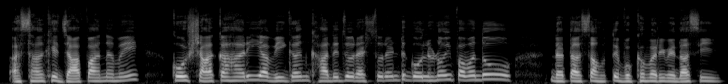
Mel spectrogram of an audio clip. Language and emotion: Sindhi, fearful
